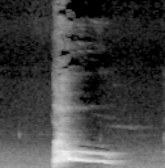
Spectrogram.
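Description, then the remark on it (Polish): A single loud bark from a dog named Juki, sharp at the start and trailing into a drawn-out, slightly whining tail before quiet returns. No one speaks. “Przepraszamy. Piesek się.”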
